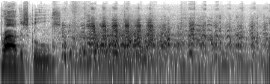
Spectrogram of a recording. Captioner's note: audience laughs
